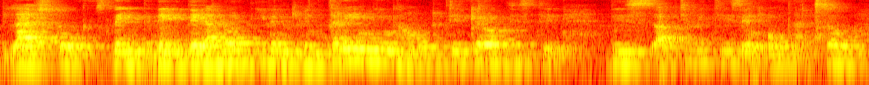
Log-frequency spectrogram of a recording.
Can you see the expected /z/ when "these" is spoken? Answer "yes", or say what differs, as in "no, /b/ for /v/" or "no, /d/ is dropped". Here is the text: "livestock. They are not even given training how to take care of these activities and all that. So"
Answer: no, /s/ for /z/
